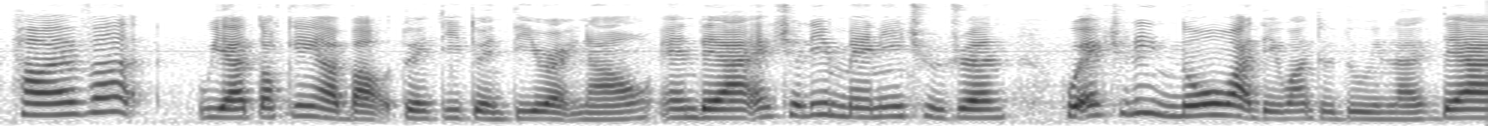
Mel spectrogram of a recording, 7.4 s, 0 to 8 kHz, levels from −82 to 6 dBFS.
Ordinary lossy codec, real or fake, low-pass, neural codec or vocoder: none; real; 7.2 kHz; none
